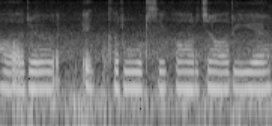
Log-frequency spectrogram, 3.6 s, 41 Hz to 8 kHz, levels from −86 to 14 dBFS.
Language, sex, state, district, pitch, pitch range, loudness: Hindi, female, Chhattisgarh, Raipur, 200 Hz, 195-200 Hz, -16 LUFS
